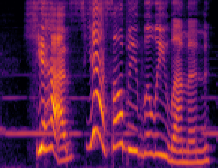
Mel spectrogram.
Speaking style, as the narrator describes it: she giggled

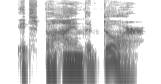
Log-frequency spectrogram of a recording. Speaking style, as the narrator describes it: whispered

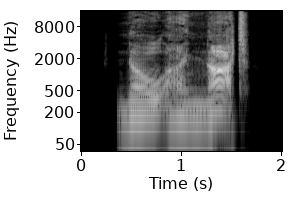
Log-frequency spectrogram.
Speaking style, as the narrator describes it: screamed Mike

